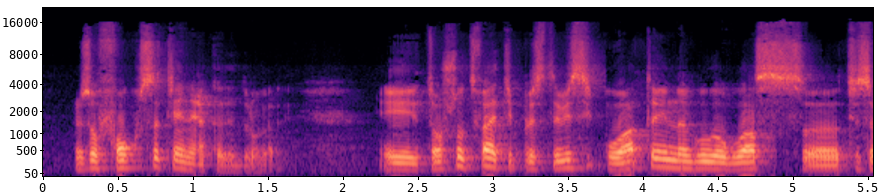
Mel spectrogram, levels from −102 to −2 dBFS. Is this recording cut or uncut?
cut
